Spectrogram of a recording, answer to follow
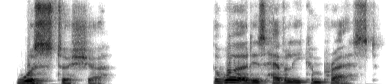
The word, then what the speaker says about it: Worcestershire: Instead of trying to pronounce every letter, British speakers commonly say Worcestershire. The word is heavily compressed, so Worcestershire.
